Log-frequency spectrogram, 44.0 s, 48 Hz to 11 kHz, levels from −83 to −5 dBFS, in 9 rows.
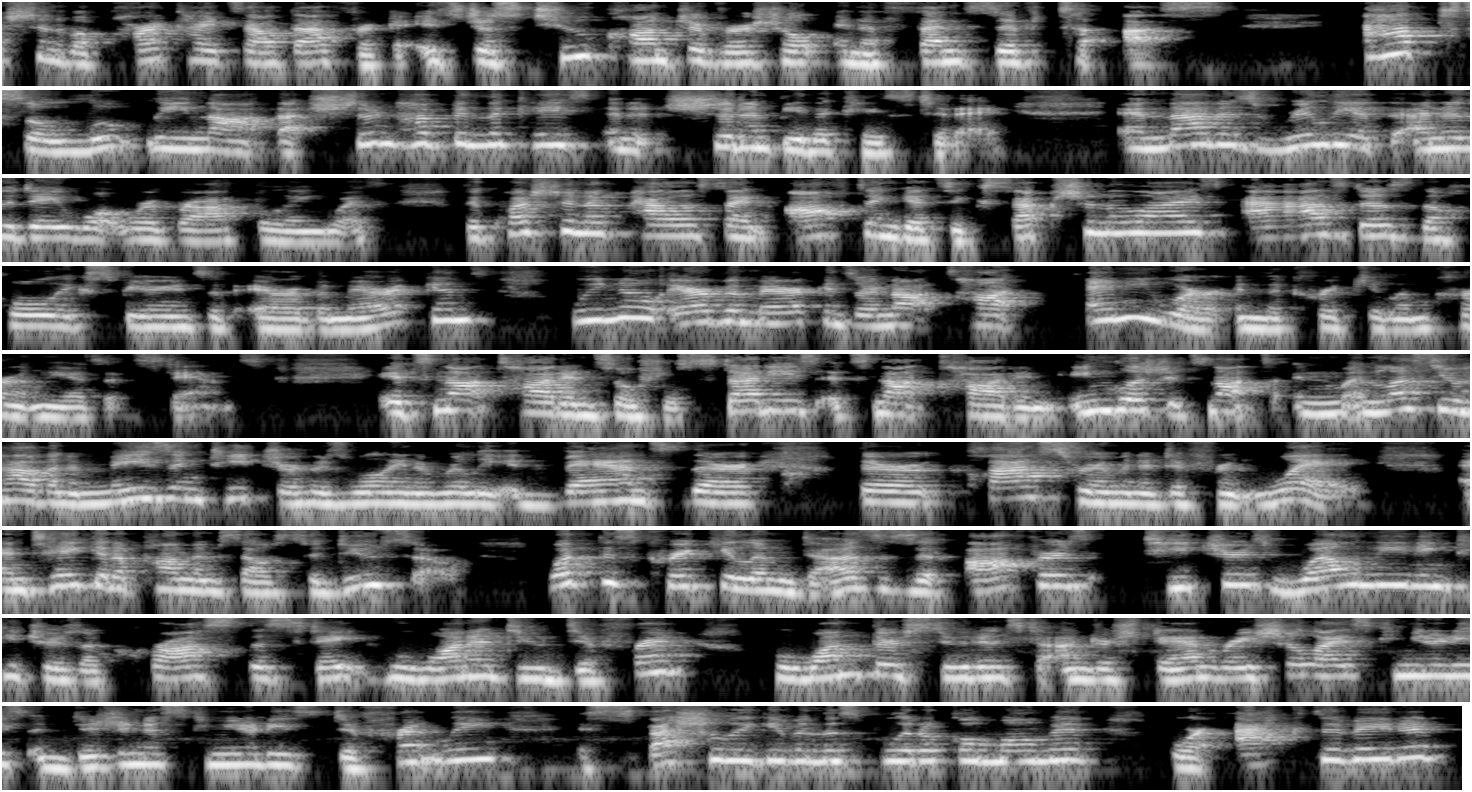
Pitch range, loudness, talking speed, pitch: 210-295 Hz, -18 LUFS, 200 wpm, 240 Hz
